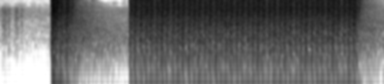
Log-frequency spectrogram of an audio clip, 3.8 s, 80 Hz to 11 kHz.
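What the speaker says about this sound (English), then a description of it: "The MG42, Hitler's buzzsaw." An MG42 machine gun in the RHS mod fires a single loud shot, then after a short pause rips into a long, extremely rapid continuous burst with a buzzing, saw-like rhythm that ends abruptly.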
